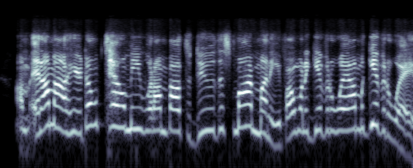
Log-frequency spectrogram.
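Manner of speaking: mock high-pitched shouting yell. Retelling an argument with a man on the street, retelling own yelling. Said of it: "Like I'm yelling".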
